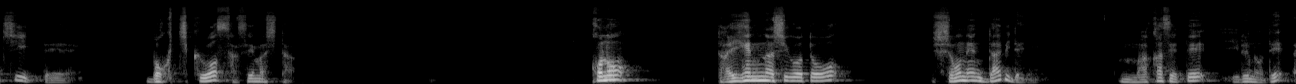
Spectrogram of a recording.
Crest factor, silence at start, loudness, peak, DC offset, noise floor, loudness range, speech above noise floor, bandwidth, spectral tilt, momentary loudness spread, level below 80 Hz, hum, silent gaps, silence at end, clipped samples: 24 dB; 0 s; -25 LUFS; -2 dBFS; under 0.1%; -85 dBFS; 9 LU; 60 dB; 15.5 kHz; -6.5 dB/octave; 20 LU; -74 dBFS; none; none; 0.15 s; under 0.1%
